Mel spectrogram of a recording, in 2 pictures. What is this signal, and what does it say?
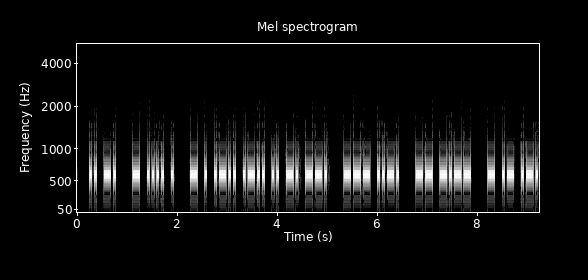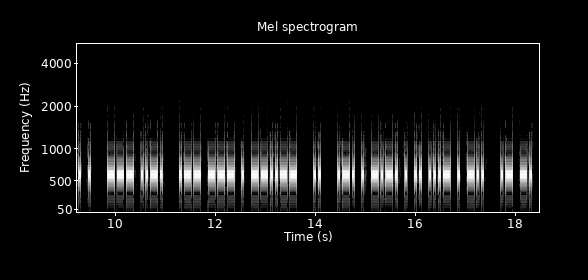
Morse code, heard as a keyed tone, about 25 wpm, 600 Hz. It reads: IN THE TELLING OF MY TALE OF WOE, I RECEIVED AN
